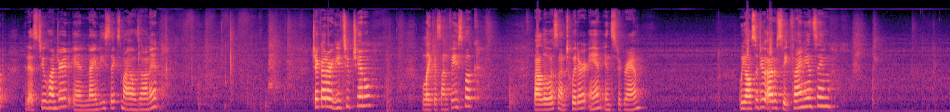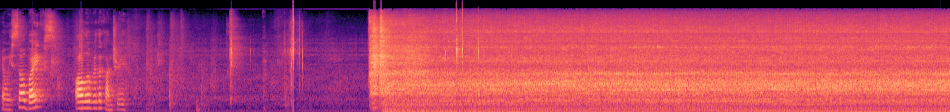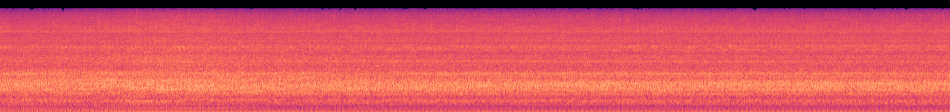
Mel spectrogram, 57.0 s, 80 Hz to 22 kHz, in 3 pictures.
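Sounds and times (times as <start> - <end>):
motorcycle engine idling: 26.4 - 57.0.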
